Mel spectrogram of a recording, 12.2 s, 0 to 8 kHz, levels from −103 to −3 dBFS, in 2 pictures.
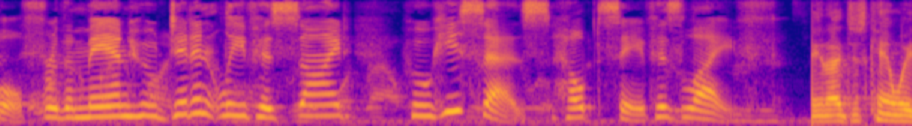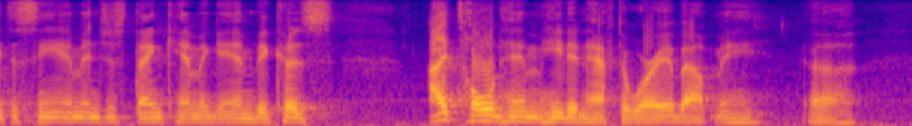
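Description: No technical faults can be heard anywhere in this audio.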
